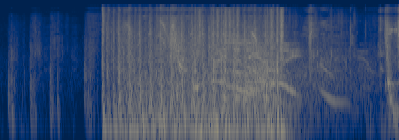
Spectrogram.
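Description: A rifle fires loudly in a rapid burst.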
